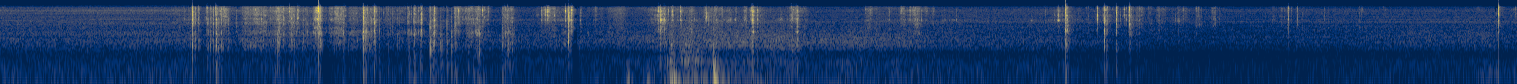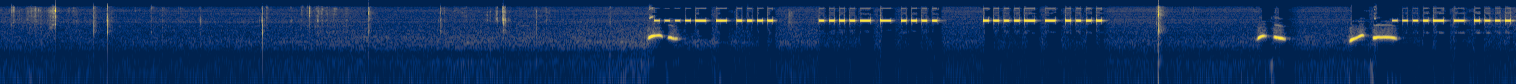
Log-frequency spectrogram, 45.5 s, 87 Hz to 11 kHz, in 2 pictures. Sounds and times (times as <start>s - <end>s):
Buzzer: 32.6s - 34.4s, 35.0s - 36.9s, 37.5s - 39.4s, 43.6s - 45.4s.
